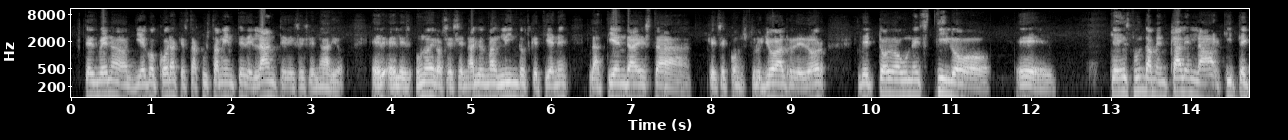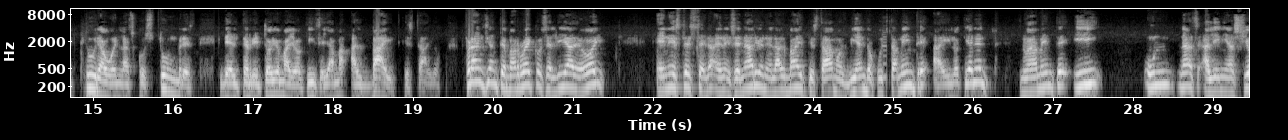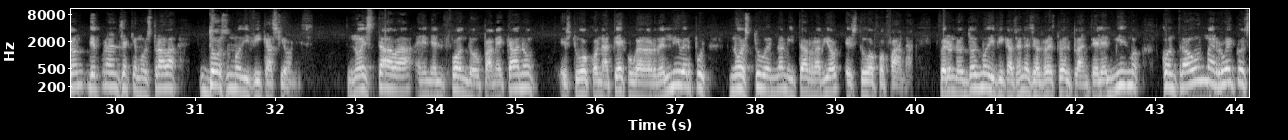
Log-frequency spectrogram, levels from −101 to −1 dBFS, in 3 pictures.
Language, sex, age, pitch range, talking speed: Spanish, male, 50-69, 135-200 Hz, 155 wpm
